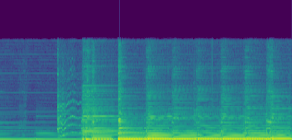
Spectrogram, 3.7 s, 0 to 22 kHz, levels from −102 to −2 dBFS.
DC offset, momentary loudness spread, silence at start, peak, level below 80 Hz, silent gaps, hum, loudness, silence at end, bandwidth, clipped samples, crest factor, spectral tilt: 0.2%; 18 LU; 0 s; 0 dBFS; -40 dBFS; none; none; -15 LUFS; 0 s; 15.5 kHz; under 0.1%; 16 dB; -5 dB/octave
